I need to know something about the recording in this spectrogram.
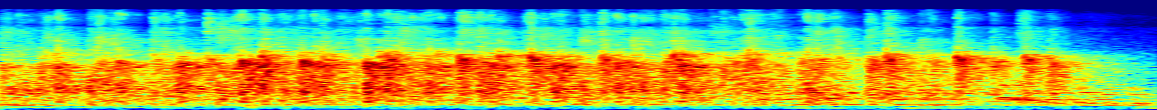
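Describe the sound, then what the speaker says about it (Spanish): A congregation applauding for the Lord during a church service, a sustained wash of many hands clapping at moderate distance with faint voices mixed in. "Si usted quiere darle ese aplauso al Señor, déselo"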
